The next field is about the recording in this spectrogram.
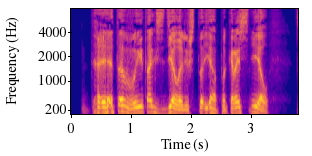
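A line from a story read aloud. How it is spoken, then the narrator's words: Laughing. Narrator (Russian): засмеялся Алеша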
